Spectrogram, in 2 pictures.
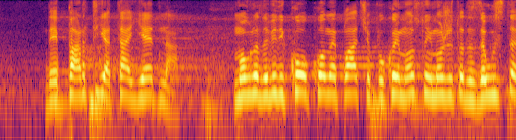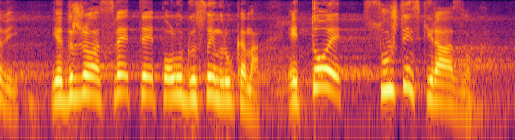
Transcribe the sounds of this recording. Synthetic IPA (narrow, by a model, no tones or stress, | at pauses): d̪aje̞paɾt̪ijat̪aːjed̪na̰mo̞ɡlˠad̪aʋid̪iko̞ko̞meplˠaːt͡ɕapo̞ko̞jimo̞snoʋimo̞ʒet̪o̞ːd̪azaust̪aʋi | jeɾd̪r̩ʒaʋasʋe̞t̪e̞ːpo̞luɡe̞usʋo̞imɾuːkama̰ | et̪o̞ːje̞suʃt̪inskiɾaːzlˠo̰ɡ̥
